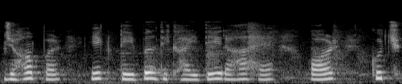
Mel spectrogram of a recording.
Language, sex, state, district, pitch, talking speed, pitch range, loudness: Hindi, female, Himachal Pradesh, Shimla, 240 Hz, 150 wpm, 230-265 Hz, -18 LUFS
